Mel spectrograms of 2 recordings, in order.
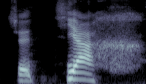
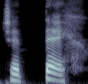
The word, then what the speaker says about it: четях: Then you say аз четях. Okay? So it's the ях ending. Аз четях. You don't say аз четех, for example, how говорех. No. Here pay attention. So we say аз четях.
